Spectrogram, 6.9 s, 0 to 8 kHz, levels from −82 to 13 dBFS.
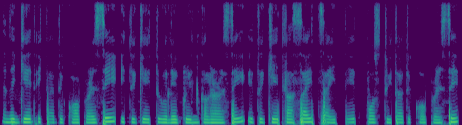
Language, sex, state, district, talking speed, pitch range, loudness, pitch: Nagamese, female, Mizoram, Aizawl, 200 wpm, 195-210 Hz, -21 LUFS, 200 Hz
